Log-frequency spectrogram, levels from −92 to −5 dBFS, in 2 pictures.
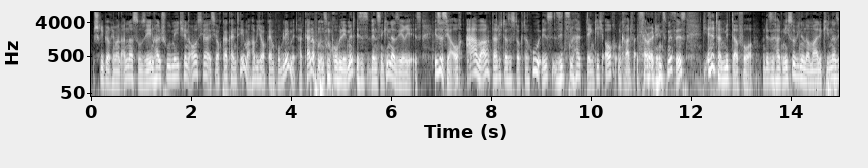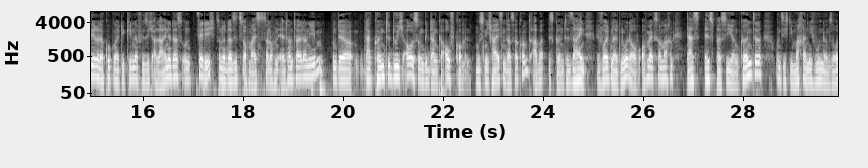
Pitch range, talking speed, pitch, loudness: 110-130 Hz, 265 wpm, 115 Hz, -16 LUFS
